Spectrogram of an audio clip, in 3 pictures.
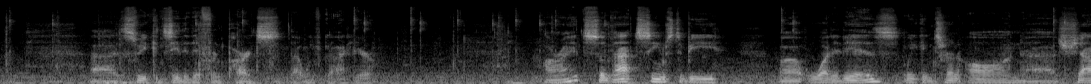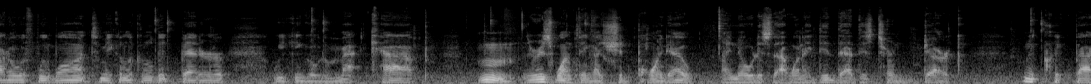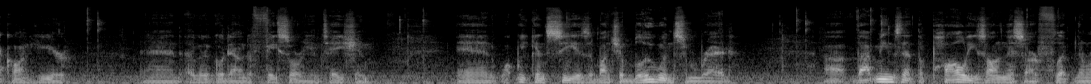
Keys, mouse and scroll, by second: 0.1 middle click, 1.1 alt+a, 1.3 middle click, 2.3 scroll up 1, 2.4 shift+middle click, 3.6 click, 4.1 click, 4.6 middle click, 5.2 shift+middle click, 5.6 middle click, 7.8 click, 12.5 click, 15.8 middle click, 21.2 click, 22.7 click, 26.1 middle click, 29.8 click, 30.5 click.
